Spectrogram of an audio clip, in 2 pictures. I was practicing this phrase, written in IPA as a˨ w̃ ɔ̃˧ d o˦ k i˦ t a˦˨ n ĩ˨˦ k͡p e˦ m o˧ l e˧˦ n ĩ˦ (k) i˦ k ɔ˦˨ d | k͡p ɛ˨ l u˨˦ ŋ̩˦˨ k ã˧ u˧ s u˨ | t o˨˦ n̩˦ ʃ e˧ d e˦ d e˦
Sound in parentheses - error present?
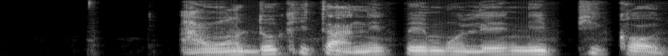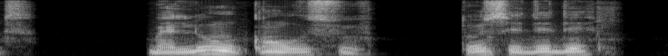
yes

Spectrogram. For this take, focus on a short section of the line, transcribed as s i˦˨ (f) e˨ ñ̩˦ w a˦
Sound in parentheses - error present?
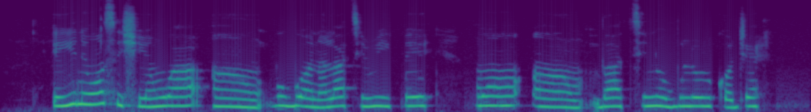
yes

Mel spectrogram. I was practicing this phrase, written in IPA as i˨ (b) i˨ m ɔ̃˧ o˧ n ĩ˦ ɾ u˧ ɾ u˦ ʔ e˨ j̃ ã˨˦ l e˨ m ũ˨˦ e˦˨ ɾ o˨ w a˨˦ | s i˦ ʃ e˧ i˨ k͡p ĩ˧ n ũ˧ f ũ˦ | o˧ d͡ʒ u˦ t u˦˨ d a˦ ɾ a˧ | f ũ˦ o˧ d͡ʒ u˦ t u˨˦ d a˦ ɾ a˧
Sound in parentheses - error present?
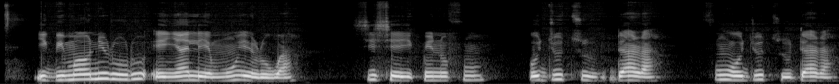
yes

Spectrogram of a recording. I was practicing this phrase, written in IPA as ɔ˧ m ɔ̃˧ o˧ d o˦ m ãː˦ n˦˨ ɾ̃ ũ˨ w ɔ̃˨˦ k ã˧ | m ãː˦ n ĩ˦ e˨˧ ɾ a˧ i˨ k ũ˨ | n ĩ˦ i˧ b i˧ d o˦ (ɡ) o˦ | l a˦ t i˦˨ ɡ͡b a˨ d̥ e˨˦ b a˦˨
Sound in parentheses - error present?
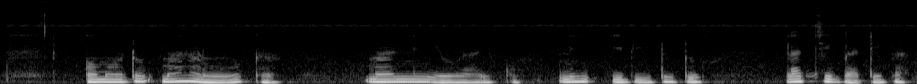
yes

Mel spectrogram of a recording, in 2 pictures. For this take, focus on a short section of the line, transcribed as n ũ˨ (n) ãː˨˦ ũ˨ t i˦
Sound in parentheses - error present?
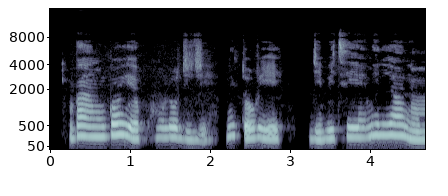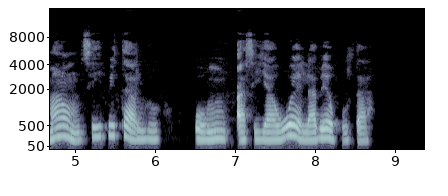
yes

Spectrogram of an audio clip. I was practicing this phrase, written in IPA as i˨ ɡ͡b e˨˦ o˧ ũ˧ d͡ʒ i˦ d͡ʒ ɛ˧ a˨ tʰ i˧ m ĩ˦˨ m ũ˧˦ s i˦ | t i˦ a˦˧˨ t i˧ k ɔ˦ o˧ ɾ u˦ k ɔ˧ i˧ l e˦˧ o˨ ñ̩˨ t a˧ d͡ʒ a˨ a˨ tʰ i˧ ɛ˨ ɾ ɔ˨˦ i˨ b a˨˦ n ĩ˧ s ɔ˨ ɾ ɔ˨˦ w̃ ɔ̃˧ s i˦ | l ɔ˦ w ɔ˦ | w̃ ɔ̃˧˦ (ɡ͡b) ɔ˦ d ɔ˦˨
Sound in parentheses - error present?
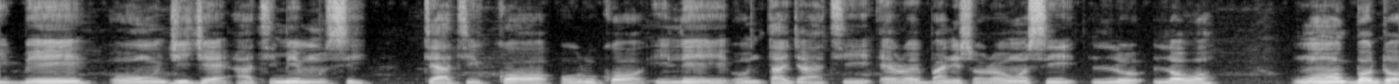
no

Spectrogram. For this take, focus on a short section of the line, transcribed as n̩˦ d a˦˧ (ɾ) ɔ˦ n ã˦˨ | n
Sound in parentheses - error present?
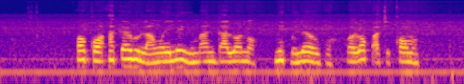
yes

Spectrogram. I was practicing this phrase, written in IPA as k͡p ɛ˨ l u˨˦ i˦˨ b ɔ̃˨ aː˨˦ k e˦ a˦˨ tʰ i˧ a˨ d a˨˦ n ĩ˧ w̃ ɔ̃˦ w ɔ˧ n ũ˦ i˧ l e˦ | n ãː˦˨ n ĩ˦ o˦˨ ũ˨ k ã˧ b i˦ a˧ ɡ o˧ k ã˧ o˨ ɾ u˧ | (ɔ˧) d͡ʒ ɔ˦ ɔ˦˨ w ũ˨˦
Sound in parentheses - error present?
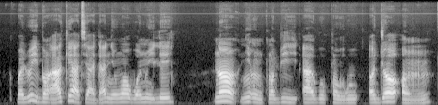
no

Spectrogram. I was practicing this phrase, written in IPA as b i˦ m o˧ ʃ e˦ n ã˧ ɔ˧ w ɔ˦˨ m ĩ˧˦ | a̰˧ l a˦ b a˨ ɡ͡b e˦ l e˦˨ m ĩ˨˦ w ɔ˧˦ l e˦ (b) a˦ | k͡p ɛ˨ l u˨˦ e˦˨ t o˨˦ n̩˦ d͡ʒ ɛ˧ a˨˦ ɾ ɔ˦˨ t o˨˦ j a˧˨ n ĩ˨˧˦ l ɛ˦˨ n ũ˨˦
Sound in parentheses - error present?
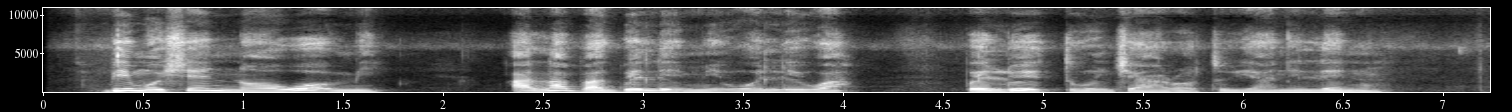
yes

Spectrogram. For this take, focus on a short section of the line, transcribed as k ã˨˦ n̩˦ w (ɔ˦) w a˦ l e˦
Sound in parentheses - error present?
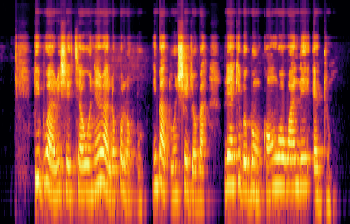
no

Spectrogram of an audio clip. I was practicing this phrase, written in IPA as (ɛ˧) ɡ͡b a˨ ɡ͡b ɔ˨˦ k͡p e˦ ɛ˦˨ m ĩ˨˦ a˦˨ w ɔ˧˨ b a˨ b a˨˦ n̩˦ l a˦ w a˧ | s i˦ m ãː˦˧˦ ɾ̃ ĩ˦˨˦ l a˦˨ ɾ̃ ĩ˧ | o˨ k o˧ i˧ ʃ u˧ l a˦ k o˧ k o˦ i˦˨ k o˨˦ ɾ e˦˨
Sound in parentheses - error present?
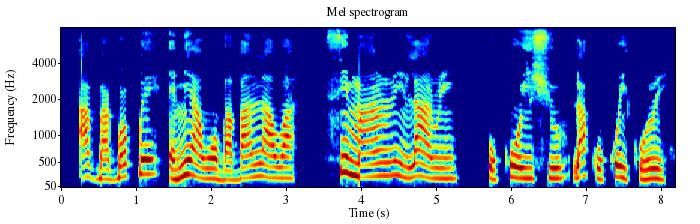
yes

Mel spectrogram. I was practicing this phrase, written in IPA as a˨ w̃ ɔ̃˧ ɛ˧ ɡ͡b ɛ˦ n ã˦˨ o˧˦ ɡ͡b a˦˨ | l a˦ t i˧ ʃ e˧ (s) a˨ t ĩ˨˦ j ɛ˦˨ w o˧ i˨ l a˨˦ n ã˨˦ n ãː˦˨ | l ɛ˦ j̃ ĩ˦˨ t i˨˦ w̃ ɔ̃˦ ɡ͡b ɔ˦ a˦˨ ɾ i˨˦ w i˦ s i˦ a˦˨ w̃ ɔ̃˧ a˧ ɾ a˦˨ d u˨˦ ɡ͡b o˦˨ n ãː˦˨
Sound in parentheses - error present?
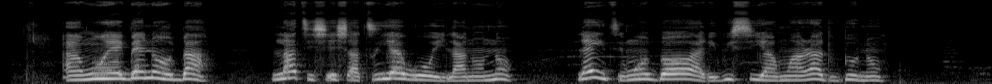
yes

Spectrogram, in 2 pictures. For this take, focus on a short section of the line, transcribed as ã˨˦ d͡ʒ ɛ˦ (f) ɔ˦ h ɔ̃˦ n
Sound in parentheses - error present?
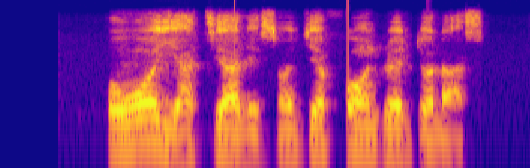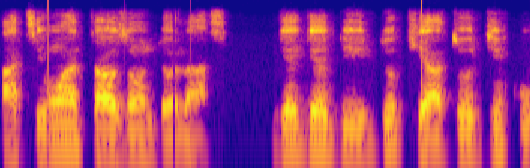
no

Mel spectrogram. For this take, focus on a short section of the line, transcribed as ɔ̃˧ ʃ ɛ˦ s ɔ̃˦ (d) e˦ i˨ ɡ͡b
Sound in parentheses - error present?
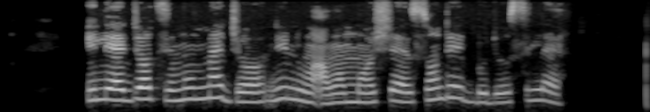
no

